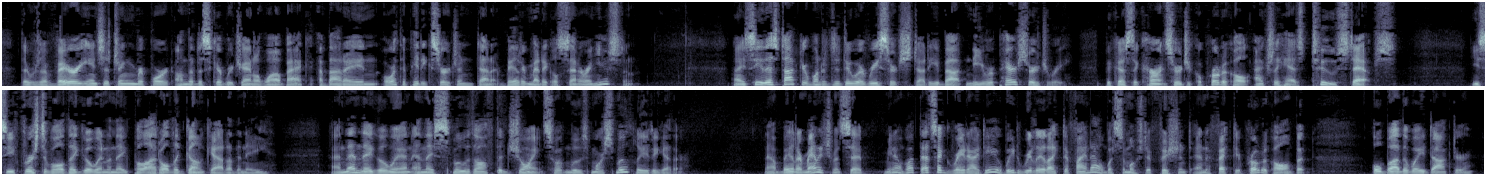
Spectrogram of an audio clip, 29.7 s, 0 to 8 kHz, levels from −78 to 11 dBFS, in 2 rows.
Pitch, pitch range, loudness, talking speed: 115 Hz, 105-135 Hz, -19 LUFS, 230 wpm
